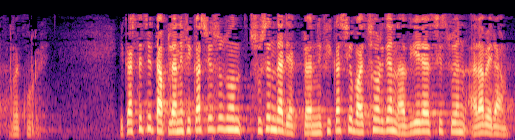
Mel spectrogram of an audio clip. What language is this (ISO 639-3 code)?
eus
